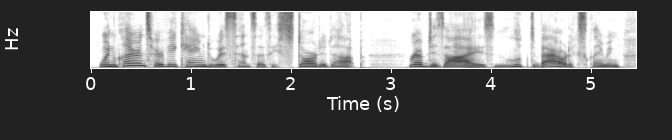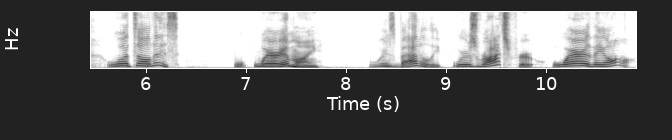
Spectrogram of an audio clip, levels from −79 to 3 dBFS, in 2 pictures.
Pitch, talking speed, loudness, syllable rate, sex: 230 Hz, 145 wpm, -16 LUFS, 5.6 syllables/s, female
